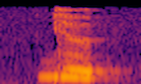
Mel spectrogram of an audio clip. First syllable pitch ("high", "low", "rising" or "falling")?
low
